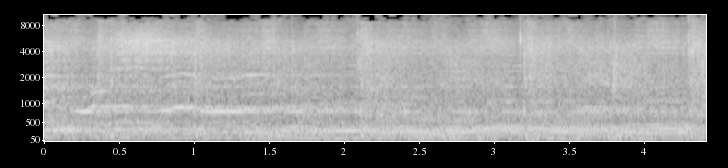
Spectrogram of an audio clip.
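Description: Live amplified band music with electric guitars, keyboard and drums, and a singer's voice over it, played in a large church.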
